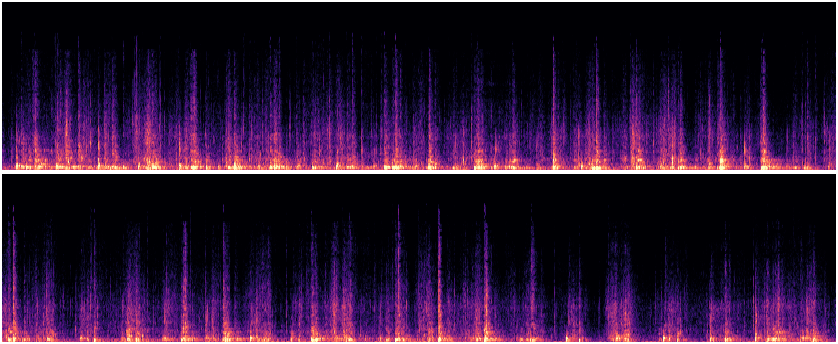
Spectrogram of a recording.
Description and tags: woman running with noisy stuff groceries paper bag cookie metallic case cling clang
noisy, stuff, bag, cling, paper, case, metallic, running, groceries, cookie, woman, clang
